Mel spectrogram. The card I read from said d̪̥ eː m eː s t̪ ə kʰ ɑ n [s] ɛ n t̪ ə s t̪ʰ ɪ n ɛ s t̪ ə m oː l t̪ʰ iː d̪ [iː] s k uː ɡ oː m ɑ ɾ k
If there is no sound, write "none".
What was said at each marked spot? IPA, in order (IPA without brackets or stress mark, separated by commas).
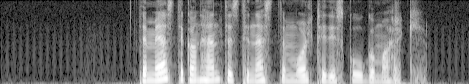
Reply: h, iː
